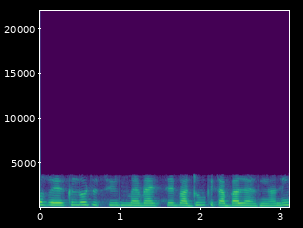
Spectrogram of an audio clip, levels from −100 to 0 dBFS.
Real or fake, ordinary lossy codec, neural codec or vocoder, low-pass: fake; none; codec, 16 kHz, 0.8 kbps, ZipCodec; 3.6 kHz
